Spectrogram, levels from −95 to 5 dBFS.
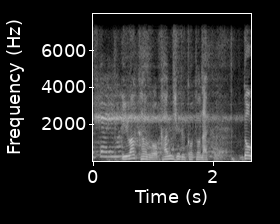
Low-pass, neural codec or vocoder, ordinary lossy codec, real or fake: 7.2 kHz; codec, 24 kHz, 3.1 kbps, DualCodec; none; fake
